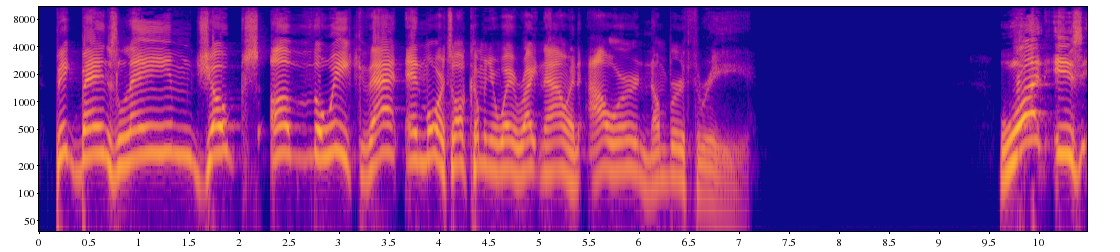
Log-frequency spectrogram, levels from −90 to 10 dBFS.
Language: English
